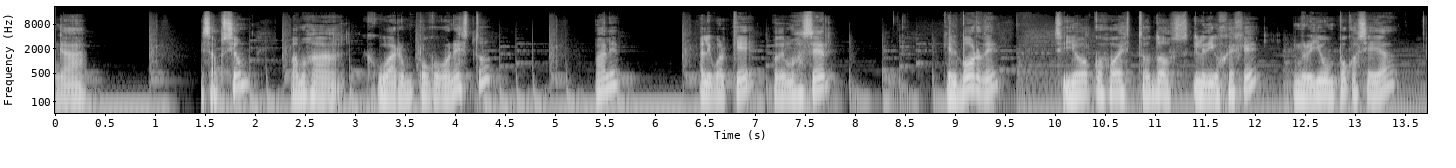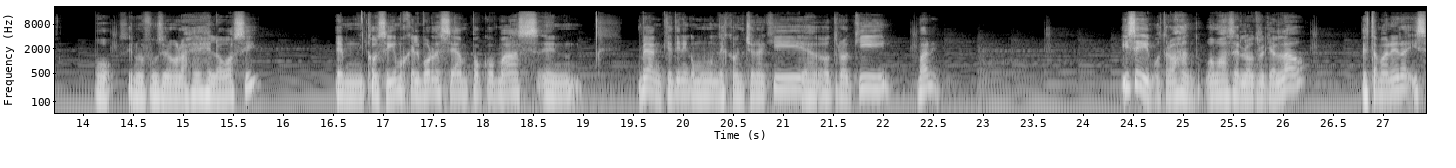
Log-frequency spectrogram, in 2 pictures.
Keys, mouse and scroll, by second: 2.0 right click, 4.0 right click, 6.2-6.6 scroll down 2, 6.6-7.8 middle drag, 7.8 ctrl+r, 9.3-9.6 scroll down 2, 9.6-10.7 middle drag, 10.7 right click, 11.1 shift+right click, 12.1 g, 14.6-16.4 drag, 16.4-16.8 scroll down 1, 16.8-18.3 middle drag, 18.3 Tab, 18.6 scroll down 2, 18.8-24.6 middle drag, 24.6-26.0 scroll up 1, 26.0 Tab, 26.5 middle click, 26.8 Tab, 27.0-27.3 scroll down 3, 27.3-27.4 middle drag.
